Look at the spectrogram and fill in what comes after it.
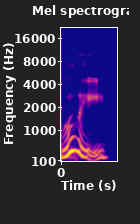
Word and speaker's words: Wooley: And my guest today is John Wooley.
